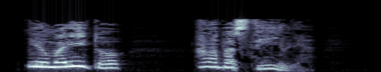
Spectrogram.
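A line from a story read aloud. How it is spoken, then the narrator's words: Exclaimed. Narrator (Italian): esclamò Madame Bonacieux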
